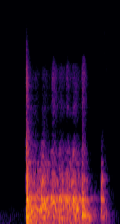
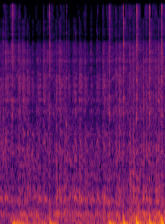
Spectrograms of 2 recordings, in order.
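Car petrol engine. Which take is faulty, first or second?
second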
